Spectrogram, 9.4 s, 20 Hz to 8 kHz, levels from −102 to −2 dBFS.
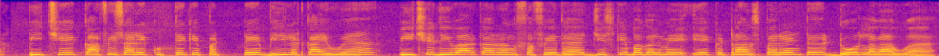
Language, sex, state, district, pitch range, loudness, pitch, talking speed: Hindi, male, Jharkhand, Garhwa, 235-270 Hz, -14 LUFS, 255 Hz, 160 wpm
